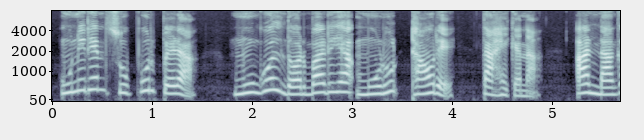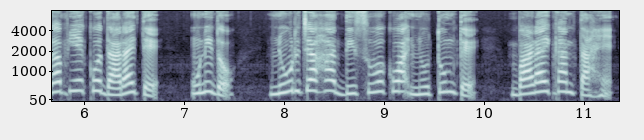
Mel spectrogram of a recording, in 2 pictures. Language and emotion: Santali, neutral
